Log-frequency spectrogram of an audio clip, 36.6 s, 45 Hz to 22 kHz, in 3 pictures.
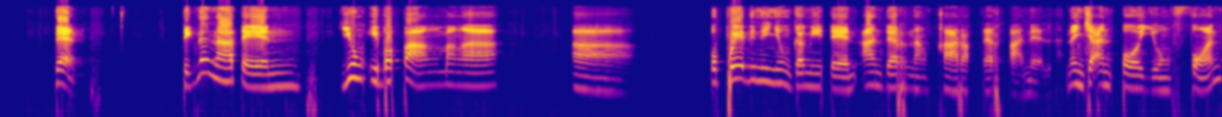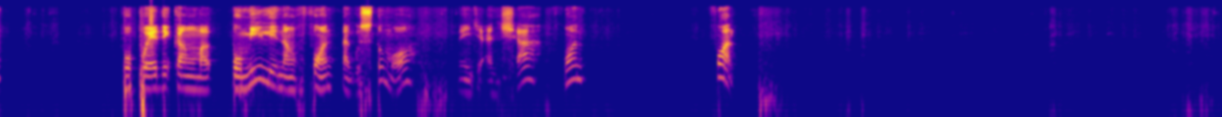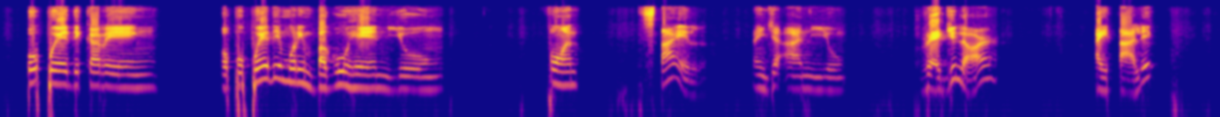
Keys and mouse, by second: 0.6 click, 12.5 click, 14.8 click, 16.6 click, 17.7 click, 18.6 click, 20.2 click, 21.5 click, 22.4 click, 24.2 click, 25.7 click, 34.1 click, 35.3 click, 36.4 click.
